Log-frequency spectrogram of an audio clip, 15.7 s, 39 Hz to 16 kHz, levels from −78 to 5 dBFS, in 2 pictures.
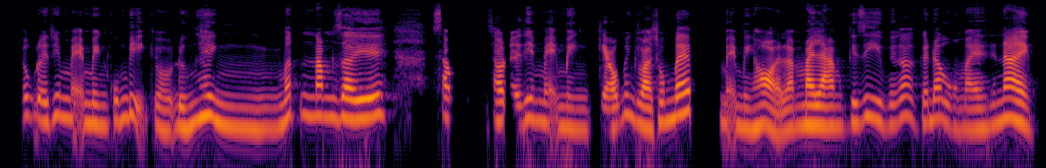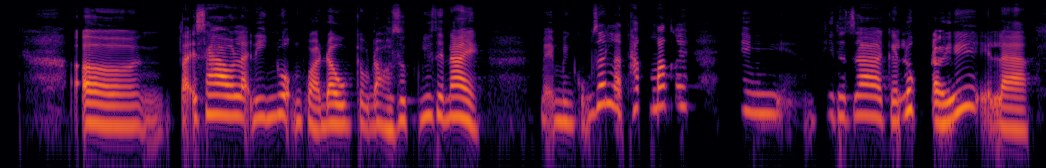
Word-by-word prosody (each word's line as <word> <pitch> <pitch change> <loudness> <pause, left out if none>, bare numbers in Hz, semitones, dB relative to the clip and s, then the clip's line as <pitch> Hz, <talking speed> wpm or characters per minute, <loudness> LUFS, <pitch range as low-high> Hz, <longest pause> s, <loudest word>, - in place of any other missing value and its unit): Lúc 250 0 -6
đấy 215 -3 0
thì 260 - -3
mẹ 230 -4 -2
mình 195 -2 -1
cũng 220 +3 -4
bị, - - -2
kiểu, 160 -3 -4
đứng 175 +1 -1
hình 175 -8 -1
mất 250 +3 -2
5 250 -1 +2
giây 230 0 +6
ấy, 265 +1 +3 0.3
xong - - -2 0.3
sau 210 0 +3
đấy 180 - -4
thì 230 +2 -1
mẹ 205 -2 -3
mình 165 -2 -5
kéo 165 0 +2
mình 265 - -4
vào 175 -4 +4
trong 205 +6 -2
bếp, 280 +4 +6 0.2
mẹ 205 -1 -5
mình 170 -2 -3
hỏi 185 -3 +4
là: 165 - +1
"Mày 185 +1 +5
làm 180 -1 +4
cái 200 +2 -4
gì 235 -2 -2
với 190 +1 -7
cả 250 0 -2
cái 200 -1 -6
đầu 230 -3 0
của 170 - -9
mày 165 0 -2
thế 190 - -7
này?", 215 -4 +6 0.6
ờ, 185 -2 +2 0.3
"Tại 230 - 0
sao 265 0 +5
lại 240 -3 +1
đi 235 +1 -4
nhuộm 245 -4 -3
quả 170 -5 -1
đầu, 190 +1 +2
kiểu, 190 -1 -9
đỏ 185 -3 -4
rực 215 +4 -5
như 255 - -3
thế 255 - -2
này?" 240 -8 +3 0.4
Mẹ - - -9
mình 205 -2 -5
cũng 225 +5 -12
rất 385 +1 +1
là 370 - -1
thắc 330 +1 -9
mắc 360 +2 +1
ấy. 360 -1 -7 0.4
Thì 300 - -7 0.6
thì 255 - -14
thật 250 - -5
ra 260 +1 +2
là 245 - +3
cái 215 -1 -5
lúc 310 0 0
đấy 235 - +1
là, 165 -2 +1
210 Hz, 275 wpm, -23 LUFS, 180-250 Hz, 0.6 s, giây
